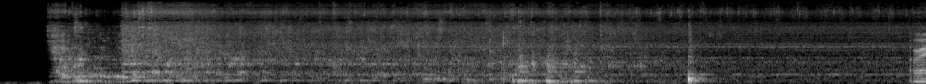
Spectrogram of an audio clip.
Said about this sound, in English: Alright, turned on the water.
